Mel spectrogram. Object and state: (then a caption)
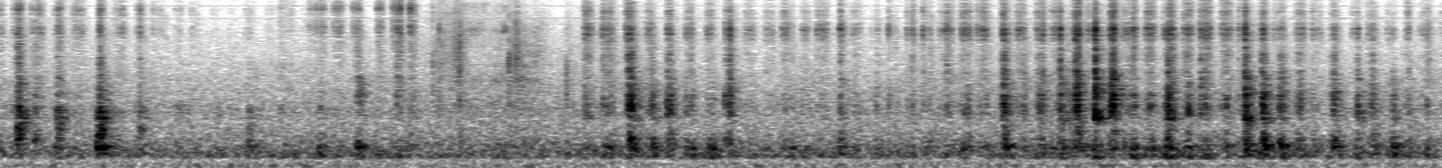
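Scratch art paper being scratched. A wooden stylus scratches across the upper area of a flat, black-coated scratch art paper sheet lying on a table. Quiet, dry rasping strokes come in short bursts with a bright, papery edge, growing busier and slightly louder toward the end.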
